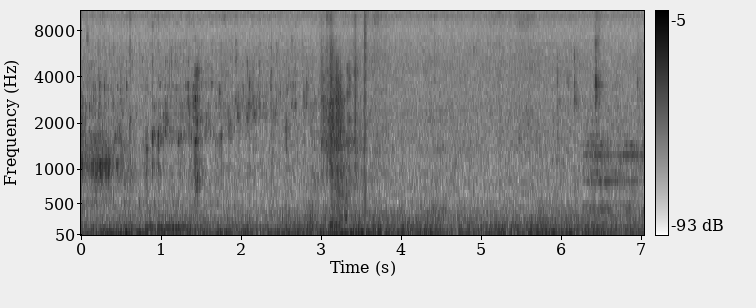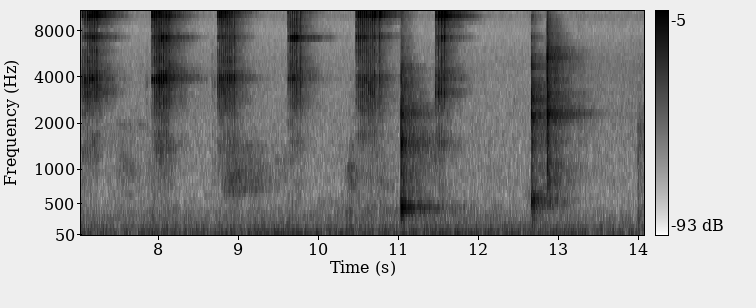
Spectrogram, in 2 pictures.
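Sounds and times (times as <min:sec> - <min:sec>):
ratchet wrench clicking: 0:07.0 - 0:11.9.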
